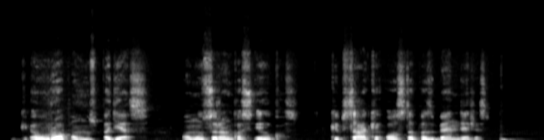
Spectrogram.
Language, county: Lithuanian, Vilnius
